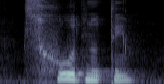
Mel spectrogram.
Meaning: to get thin, to grow thin, to slim down, to lose weight
- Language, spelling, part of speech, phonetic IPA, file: Ukrainian, схуднути, verb, [ˈsxudnʊte], Uk-схуднути.ogg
